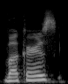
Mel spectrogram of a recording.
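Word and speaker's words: Bueckers: And then UConn, you got Paige Buckers. Is that how you say her name? – Yeah. – Buckers? – Yeah? – Yeah. Okay.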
